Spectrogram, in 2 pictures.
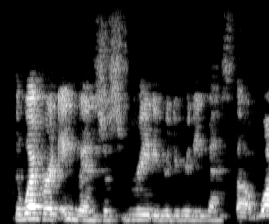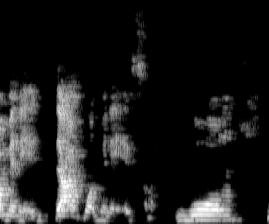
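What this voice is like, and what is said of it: English accent. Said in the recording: “I am from England, if you cannot tell my accent.”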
